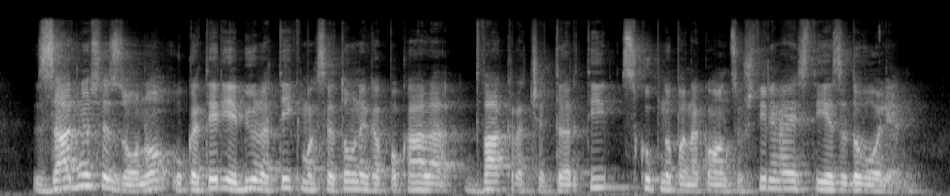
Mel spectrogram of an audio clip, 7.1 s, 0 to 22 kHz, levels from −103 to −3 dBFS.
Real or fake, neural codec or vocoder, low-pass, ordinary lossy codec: fake; vocoder, 44.1 kHz, 128 mel bands, Pupu-Vocoder; 14.4 kHz; none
